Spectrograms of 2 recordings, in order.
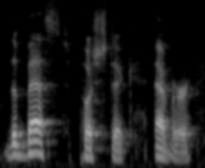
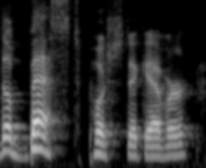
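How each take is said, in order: First: The word best gets no special emphasis. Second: The word best is strongly emphasized. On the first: The claim is made modestly. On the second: It is boldly claimed as the very best.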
